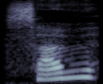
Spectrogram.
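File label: "sau", Norwegian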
